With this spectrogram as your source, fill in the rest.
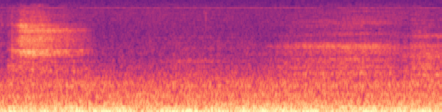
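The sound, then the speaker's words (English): A long, breathy yawn, starting with a sharp intake and stretching into a low, steady exhale for about two seconds, with no talking. “Sorry, guys, but the yawning will help you, so I'm not sorry.”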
